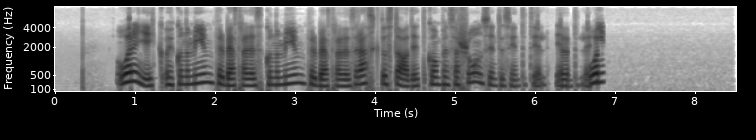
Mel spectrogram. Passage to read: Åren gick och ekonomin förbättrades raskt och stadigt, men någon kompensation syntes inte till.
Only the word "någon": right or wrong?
wrong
